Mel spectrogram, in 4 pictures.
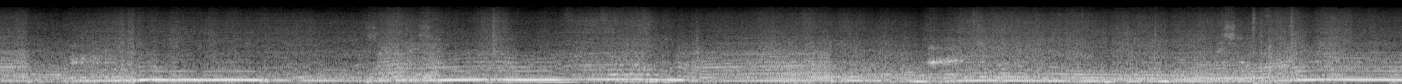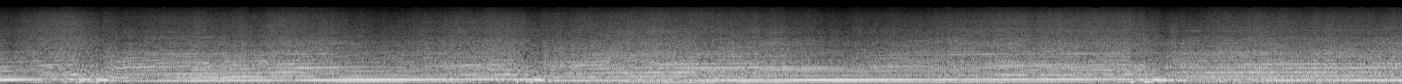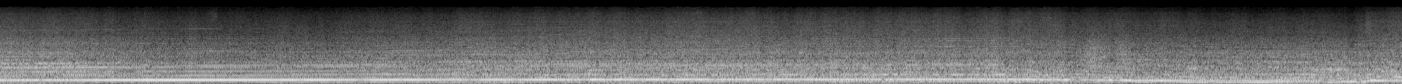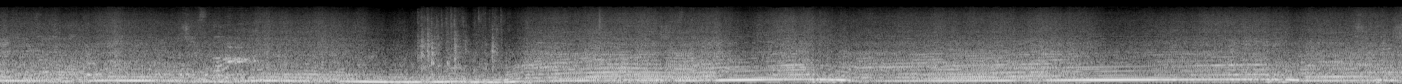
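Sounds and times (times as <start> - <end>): car engine accelerating: 0.0 - 56.0
gear upshifts: 32.1 - 56.0.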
